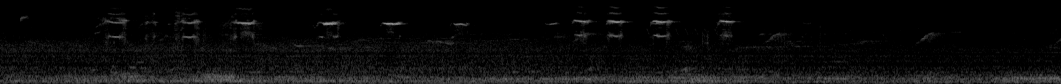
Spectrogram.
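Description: Winter wrens at a nest box giving short, high-pitched chirps in two quick runs, one starting about a second in and another about six seconds in.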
